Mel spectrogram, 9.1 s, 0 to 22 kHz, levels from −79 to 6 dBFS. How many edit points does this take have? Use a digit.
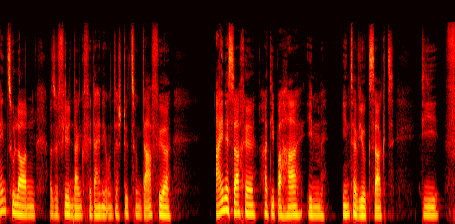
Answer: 0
